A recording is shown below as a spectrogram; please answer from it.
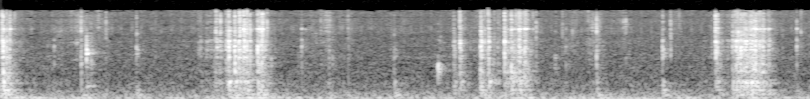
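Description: A small metal blade cuts thin strips from a solid orange bar soap, with a pile of shavings beside it. Quiet, crisp, bright scraping and slicing strokes come in irregular bursts, with low background between cuts.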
